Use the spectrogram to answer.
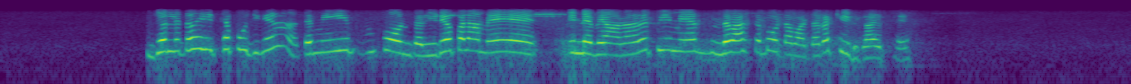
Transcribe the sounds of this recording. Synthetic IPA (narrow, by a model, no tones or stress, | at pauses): d͡ʒəlet̪oːɦiɪt̪ʰːepʊd͡ʒʱɡəjãt̪emĩːpʰoːnkəɾiɽjoːpəɾamẽeɪnẽbɪaːɽ̃ãːɾepiːmeɾnd̪eʋaːst̪eːboːʈabaːʈaɾakʰiːɽɡaːɪt̪ʰːeː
